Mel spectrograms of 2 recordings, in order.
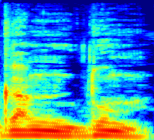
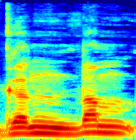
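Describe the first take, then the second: First: The second syllable has a u vowel. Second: The second syllable has an a vowel. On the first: The speaker calls it right. "दुरुस्त लफ्ज है गंदुम" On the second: The speaker calls it wrong. "गंदम बिल्कुल गलत है"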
